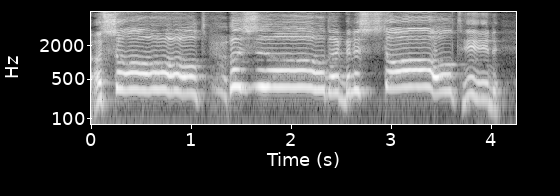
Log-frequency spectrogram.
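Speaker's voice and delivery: high-pitched, hammed-up wailing; mock scream. Commentator imitating people who cry assault when bumped, mock scream. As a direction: stretch it out in an exaggerated squeal. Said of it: "people that just scream".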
